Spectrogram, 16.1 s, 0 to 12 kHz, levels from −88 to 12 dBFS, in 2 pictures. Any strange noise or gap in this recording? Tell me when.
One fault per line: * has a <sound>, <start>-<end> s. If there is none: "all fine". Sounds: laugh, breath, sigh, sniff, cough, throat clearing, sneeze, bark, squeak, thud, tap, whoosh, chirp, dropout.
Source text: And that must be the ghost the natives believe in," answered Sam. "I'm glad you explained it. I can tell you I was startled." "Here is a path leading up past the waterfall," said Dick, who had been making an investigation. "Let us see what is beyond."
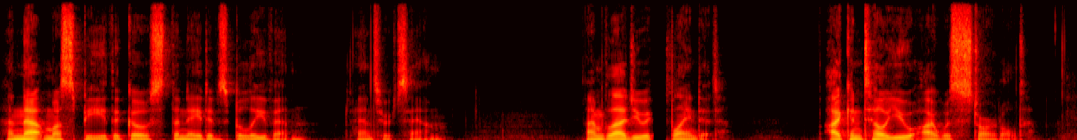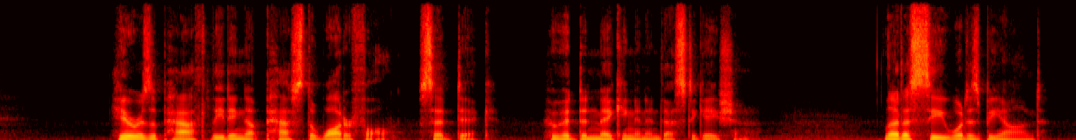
* has a dropout, 4.9-5.0 s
